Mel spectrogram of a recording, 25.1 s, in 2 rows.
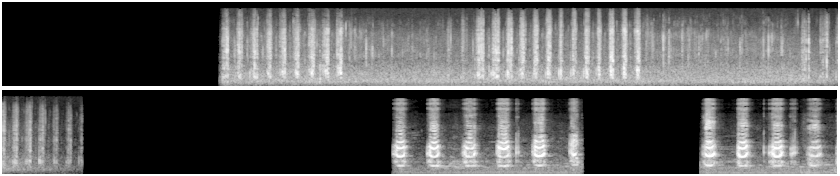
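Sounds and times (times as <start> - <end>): animal chewing food crunchily: 3.3 - 13.8.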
